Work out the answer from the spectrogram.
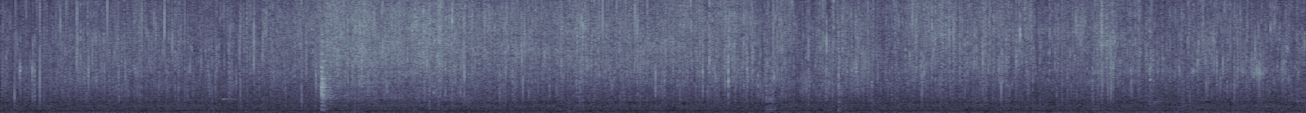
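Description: Chicken and potato skewers sizzling on a hot steel griddle over a wood fire: a steady frying hiss, with one sharp click about three seconds in.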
